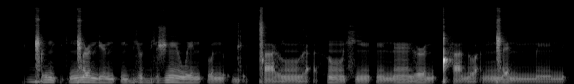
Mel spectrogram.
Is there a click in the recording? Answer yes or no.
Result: yes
